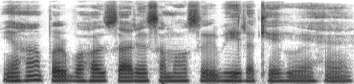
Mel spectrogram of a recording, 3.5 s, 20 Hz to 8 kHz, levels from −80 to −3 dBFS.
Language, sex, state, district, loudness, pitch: Hindi, male, Jharkhand, Palamu, -17 LUFS, 135 Hz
